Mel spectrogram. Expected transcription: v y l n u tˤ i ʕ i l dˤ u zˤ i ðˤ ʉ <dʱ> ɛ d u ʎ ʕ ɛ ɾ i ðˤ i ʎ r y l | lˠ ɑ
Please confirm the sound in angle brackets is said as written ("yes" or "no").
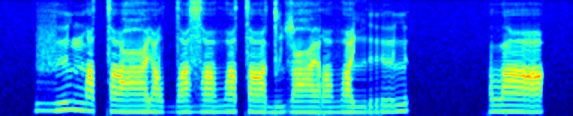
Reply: no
